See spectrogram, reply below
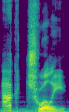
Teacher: the T in actually is actually pronounced more like a CH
